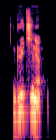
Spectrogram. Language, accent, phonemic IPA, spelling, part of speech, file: French, France, /ɡly.ti.nø/, glutineux, adjective, LL-Q150 (fra)-glutineux.wav
- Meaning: glutinous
